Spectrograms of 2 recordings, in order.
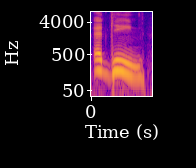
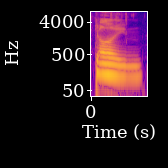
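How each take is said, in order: First: "Gein" said as GEEN, long ee; "Gein" rhymes with "seen"; correct pronunciation. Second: "Gein" said as GINE, rhyming with fine; mispronounced "Gein" with an eye sound; wrong pronunciation. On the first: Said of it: "It was Ed Gein". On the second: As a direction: say "Gein" like "guy-n", long i. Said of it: "his name wasn't Ed". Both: Shown as a demonstration.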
